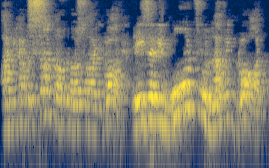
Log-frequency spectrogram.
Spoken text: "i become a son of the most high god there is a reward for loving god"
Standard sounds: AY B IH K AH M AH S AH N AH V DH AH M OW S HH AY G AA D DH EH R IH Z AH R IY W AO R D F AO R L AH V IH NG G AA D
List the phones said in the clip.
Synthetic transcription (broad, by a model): AY B IH K AH M AH S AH N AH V DH AH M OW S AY G AA D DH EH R IH Z AH R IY W AO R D F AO L L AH V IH NG G AA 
